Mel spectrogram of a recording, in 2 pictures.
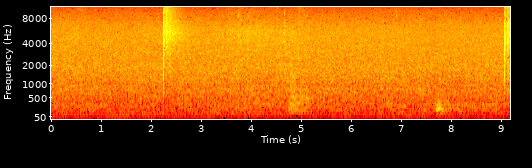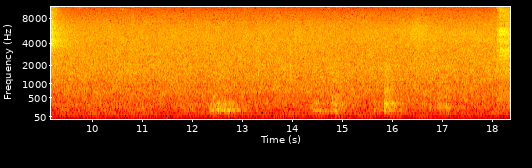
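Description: Steady hiss of a quiet room, broken by two sharp clicks about two seconds and nine seconds in and several short soft low sounds of people moving about.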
